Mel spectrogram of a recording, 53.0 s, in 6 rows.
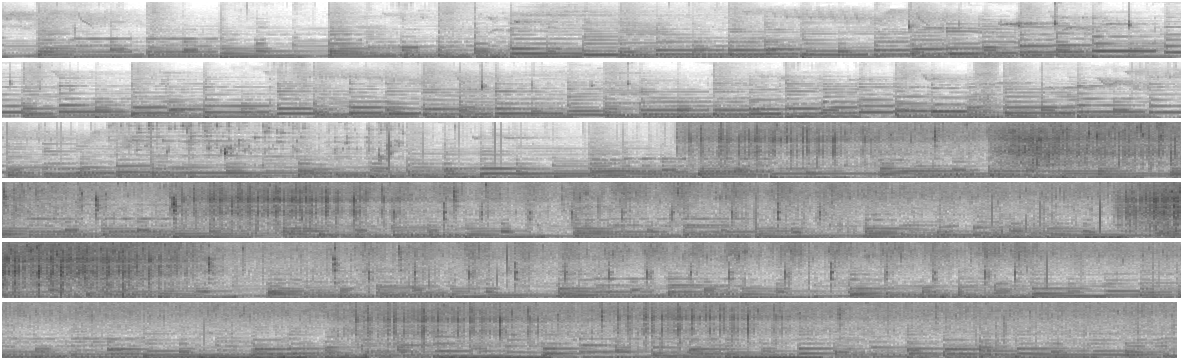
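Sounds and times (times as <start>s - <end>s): food sizzling in hot oil: 17.3s - 53.0s.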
